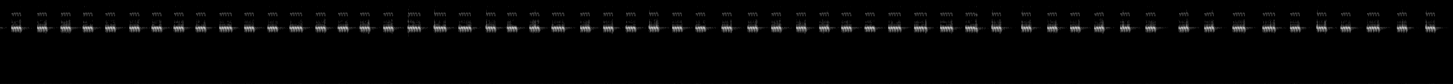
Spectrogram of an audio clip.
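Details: Rhythmic chirps from a male cricket, typical of summer evenings: a long regular series of shrill, high, clipped pulses at about four per second, uninterrupted and alone in a quiet background.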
